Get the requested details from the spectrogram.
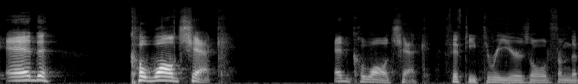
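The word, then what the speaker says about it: Kowalczyk: do know how to say Ed coal Ed kowalek 53 years old from the band Live so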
